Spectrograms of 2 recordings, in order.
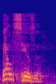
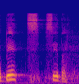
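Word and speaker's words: Bethesda: no aramaico se pronuncia dessa maneira, Belcesa, ou Betseda.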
